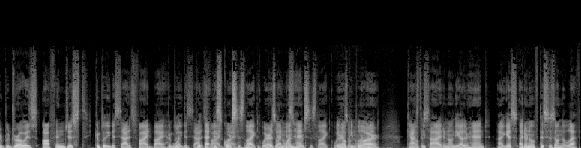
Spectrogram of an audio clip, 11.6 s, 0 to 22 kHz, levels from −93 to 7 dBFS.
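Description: A doubled audio track runs from 3.36 s, after "just completely dissatisfied by", to 8.52 s, before "and on the other". A slower second capture path or misaligned edit likely mixed the speech in twice, so a dry copy about 5 dB quieter trails about a second and a half behind, starting and stopping abruptly.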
